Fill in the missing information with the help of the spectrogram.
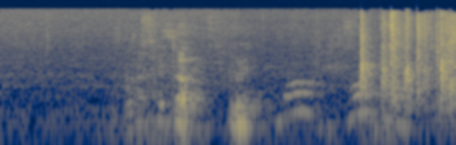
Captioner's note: crowd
